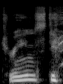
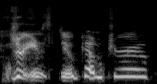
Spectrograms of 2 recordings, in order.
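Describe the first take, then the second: First: Said in the usual way. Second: Dreams do come true, laughing it out high and slow; a slow, high, laughing cheer; giddy laughing shout, much higher. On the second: Real, not acted. Gleeful about the arrest footage.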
